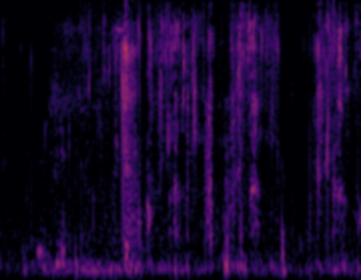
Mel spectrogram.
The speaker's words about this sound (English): Okay, just take another bite and talk into it again.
